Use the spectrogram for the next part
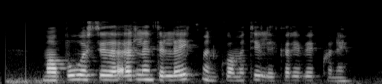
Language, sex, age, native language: Icelandic, female, 40-49, Icelandic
